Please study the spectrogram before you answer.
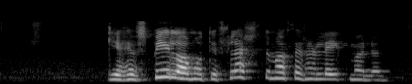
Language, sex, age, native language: Icelandic, female, 60-69, Icelandic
